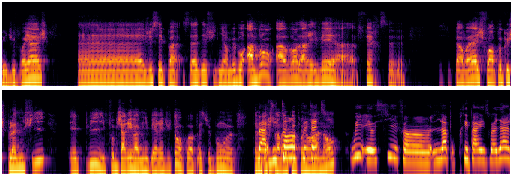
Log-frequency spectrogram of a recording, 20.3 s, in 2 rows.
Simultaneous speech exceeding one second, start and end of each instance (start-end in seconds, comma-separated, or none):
15.3-16.7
